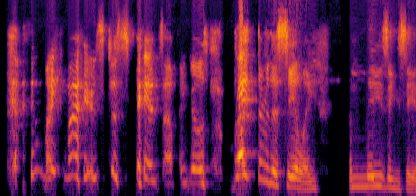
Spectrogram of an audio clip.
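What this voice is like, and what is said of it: Loud, excited shouting. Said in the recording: “you're screaming”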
